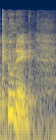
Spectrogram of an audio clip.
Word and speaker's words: König: review this time on kunig by Yosh or kig as I mistakenly called it until five minutes ago yeah that's right German pronunciation apparently is kunig nice apparently CU I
